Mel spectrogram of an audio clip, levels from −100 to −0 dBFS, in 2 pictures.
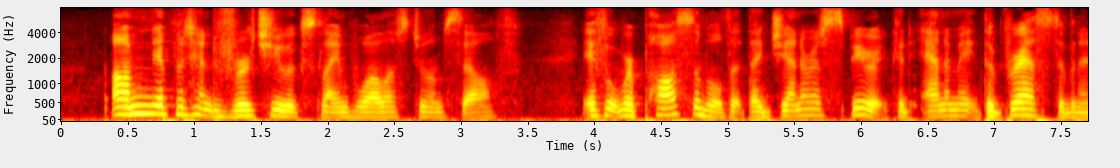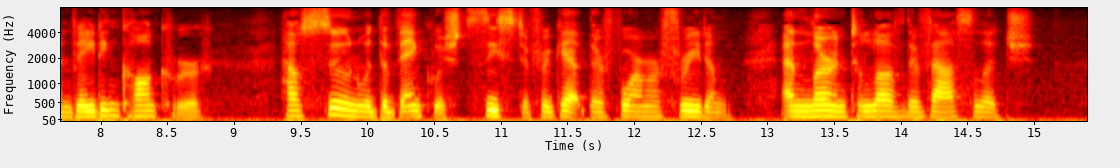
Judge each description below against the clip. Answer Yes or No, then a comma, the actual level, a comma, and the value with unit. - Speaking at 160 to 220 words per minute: No, average, 150 wpm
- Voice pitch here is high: No, medium, 145 Hz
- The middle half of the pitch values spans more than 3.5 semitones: No, average, 2.8 semitones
